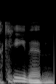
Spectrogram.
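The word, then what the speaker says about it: Keiynan: It's Keenan. Keenan, thank you. Keenan. Well, it's not how it's spelled though, but Keenan Lonsdale.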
